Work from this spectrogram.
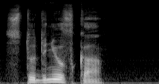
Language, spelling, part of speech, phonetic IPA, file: Polish, studniówka, noun, [stuˈdʲɲufka], Pl-studniówka.ogg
